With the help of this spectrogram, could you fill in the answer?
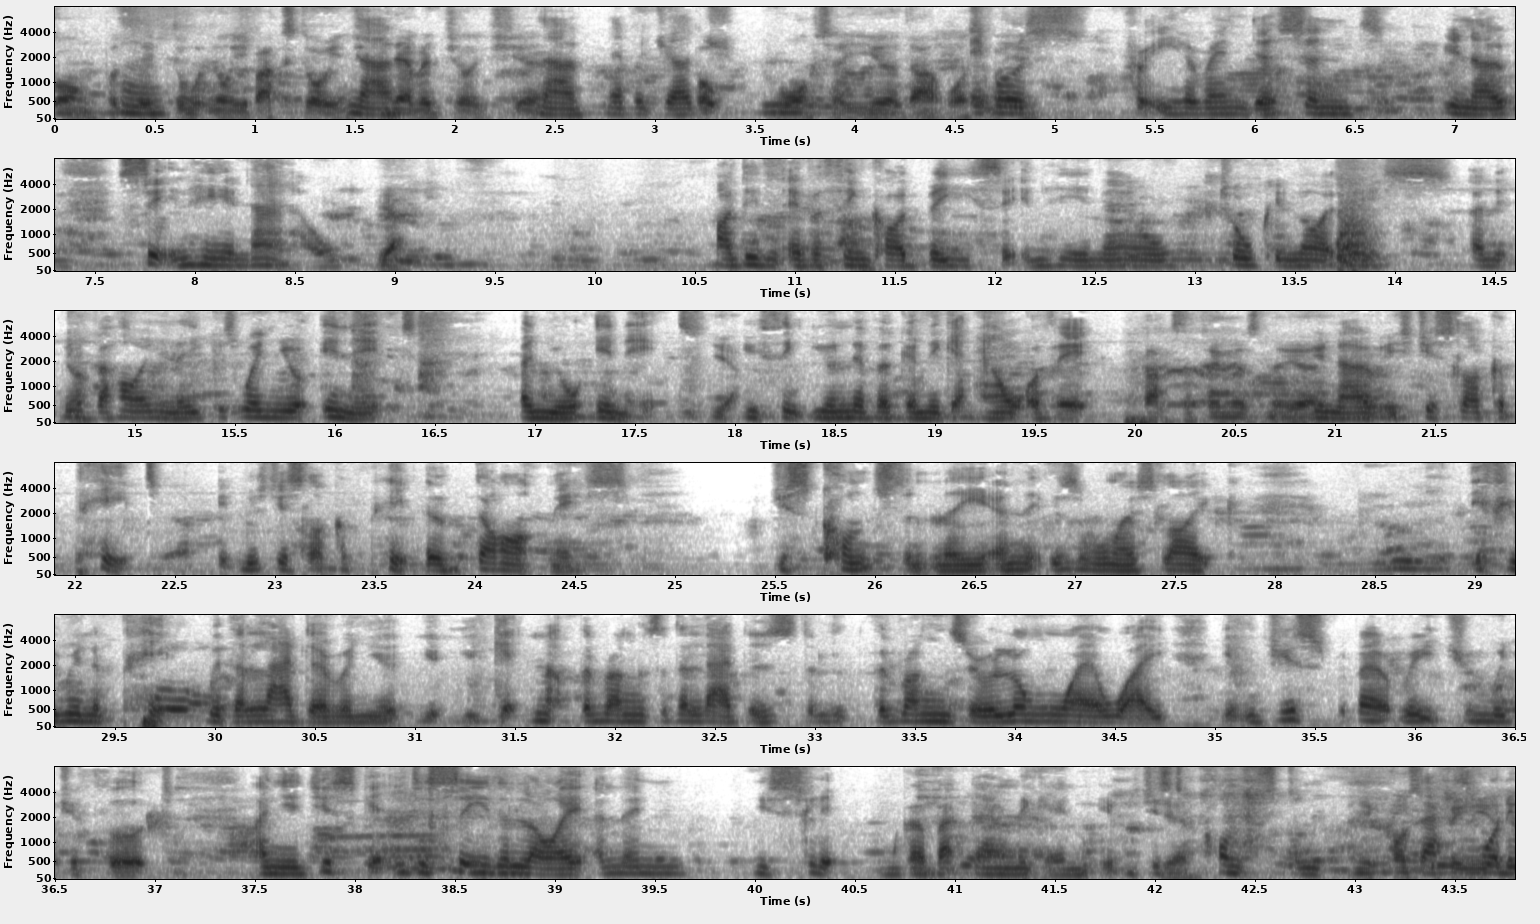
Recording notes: I take my show on the road and on location to a coffee shop. A conversation between 2 friends, over 2 coffees, with 2 microphones whilst watching the world go by outside the window.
